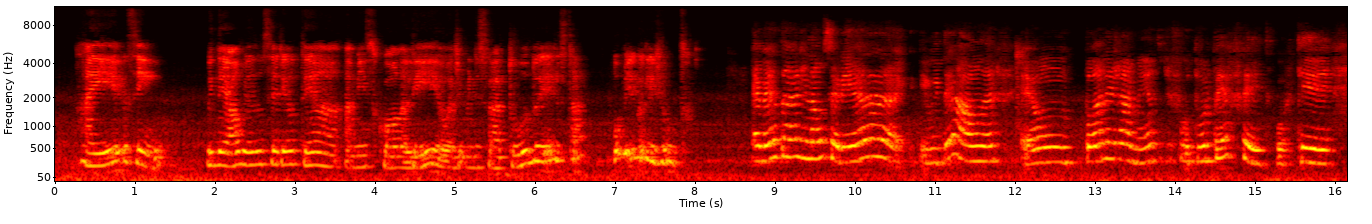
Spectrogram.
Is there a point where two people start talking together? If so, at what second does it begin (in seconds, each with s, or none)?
none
